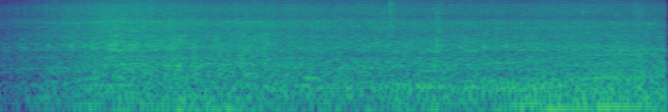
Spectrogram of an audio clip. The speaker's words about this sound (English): In the East Jerusalem neighborhood of Shaya Monday, pedestrians slip into entryways to allow cars to pass in the narrow streets.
